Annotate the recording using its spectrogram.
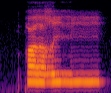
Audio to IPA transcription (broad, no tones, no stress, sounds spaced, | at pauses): qʷ ɐː ʁ iː ɦ iː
